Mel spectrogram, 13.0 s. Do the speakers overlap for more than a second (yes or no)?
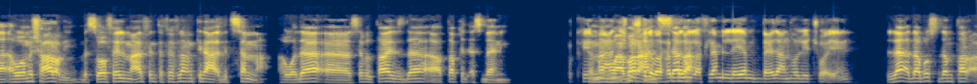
yes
